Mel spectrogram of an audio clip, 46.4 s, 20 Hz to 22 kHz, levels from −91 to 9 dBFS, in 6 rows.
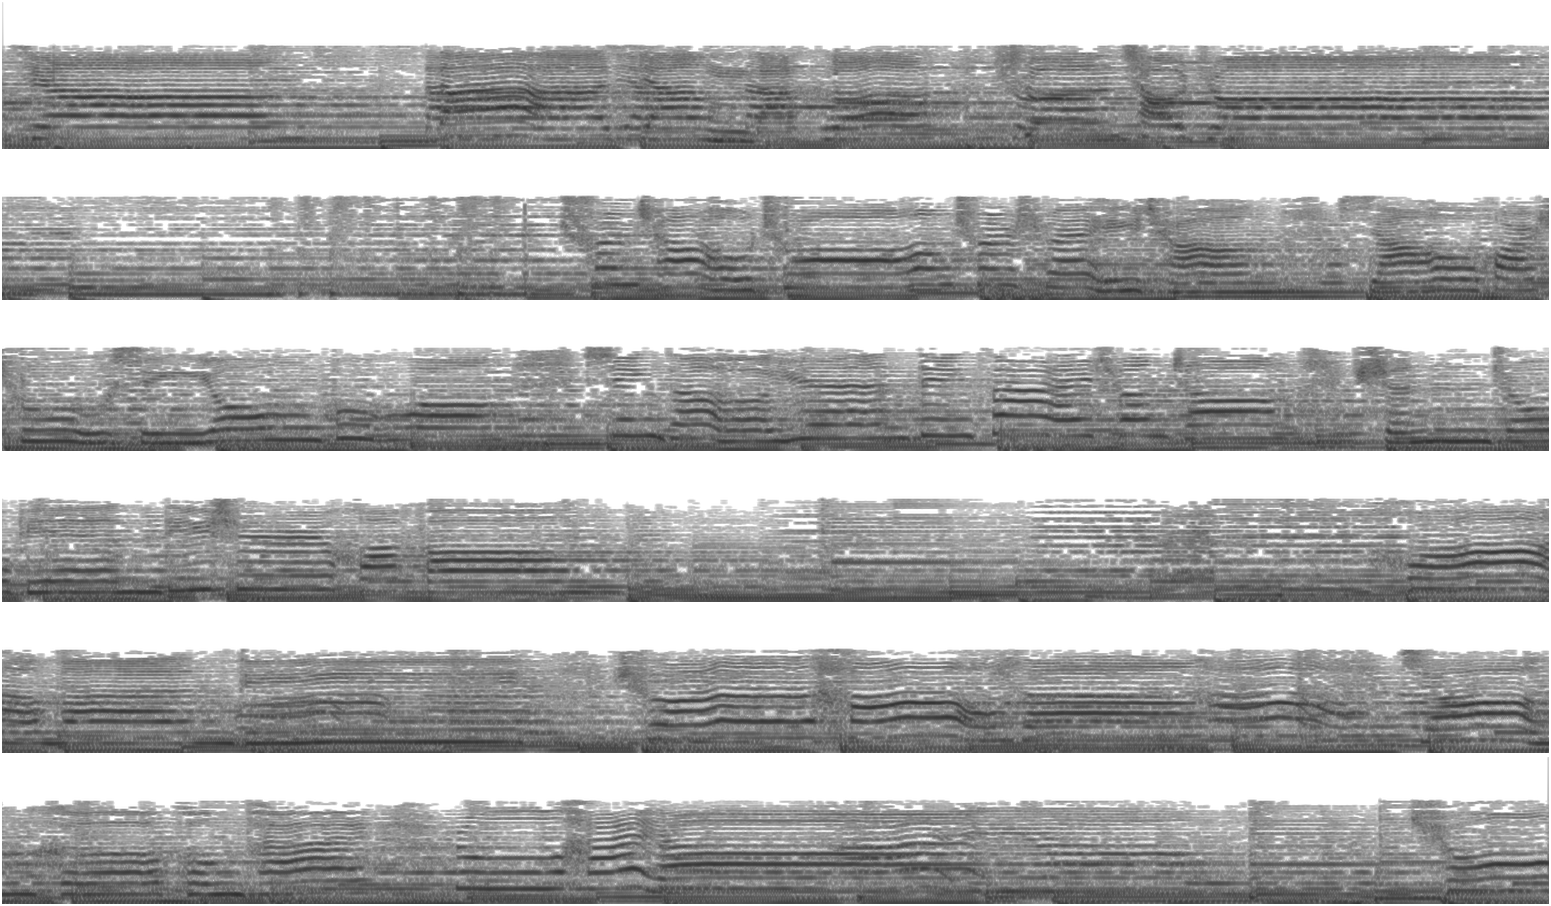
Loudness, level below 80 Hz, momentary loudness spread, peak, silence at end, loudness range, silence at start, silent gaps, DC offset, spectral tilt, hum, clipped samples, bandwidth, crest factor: -16 LUFS; -26 dBFS; 7 LU; -2 dBFS; 0 s; 4 LU; 0 s; none; under 0.1%; -3.5 dB/octave; none; under 0.1%; 6.8 kHz; 14 dB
